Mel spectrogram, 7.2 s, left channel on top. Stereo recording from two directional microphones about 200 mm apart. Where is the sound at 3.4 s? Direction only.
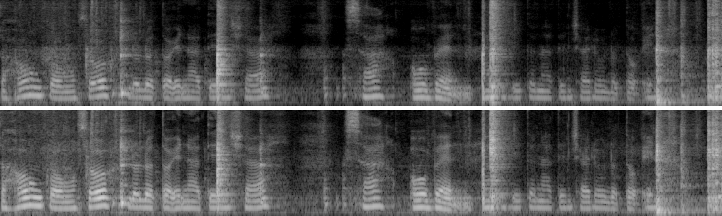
10° left (ahead or behind).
